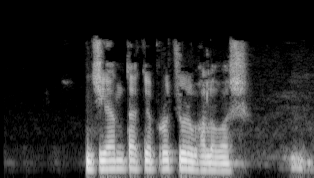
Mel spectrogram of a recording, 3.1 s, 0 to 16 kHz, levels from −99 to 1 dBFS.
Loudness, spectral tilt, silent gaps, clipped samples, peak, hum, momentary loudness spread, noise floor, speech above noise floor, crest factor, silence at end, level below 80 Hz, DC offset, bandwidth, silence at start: -17 LUFS; -6 dB/octave; none; under 0.1%; -2 dBFS; none; 15 LU; -73 dBFS; 58 dB; 16 dB; 0 s; -54 dBFS; under 0.1%; 7.8 kHz; 0.85 s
